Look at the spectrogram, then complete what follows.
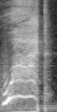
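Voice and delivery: very high thin mock yell; imitating neighbor's scream. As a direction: squeal the neighbor's shout from far off. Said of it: "I just hear".

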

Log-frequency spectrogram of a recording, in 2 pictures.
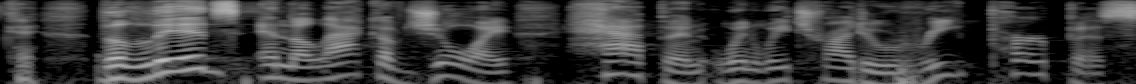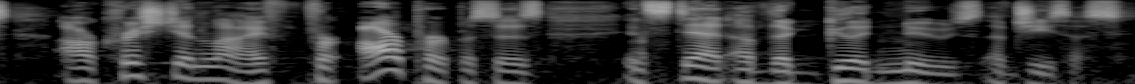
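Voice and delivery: normal talking voice

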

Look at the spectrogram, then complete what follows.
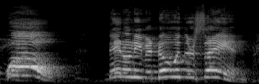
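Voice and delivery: high, loud whoa of astonishment; amazed reaction. Retold or imitated. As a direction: re-enact being floored by a discovery. Acts out own amazed reaction.

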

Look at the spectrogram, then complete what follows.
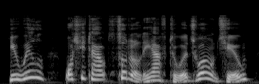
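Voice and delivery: high, nagging landlady voice; a prim landlady nagging at his back; shrill nagging landlady. A narrator's reading.

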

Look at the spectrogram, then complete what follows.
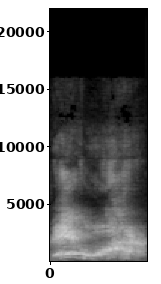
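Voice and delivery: very high squawk lifting at the end; squawky bird voice, rising. Retold or imitated. Podcaster repeating the gull's cry, very high and rising. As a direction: call it out again like a gull. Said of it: "He goes".

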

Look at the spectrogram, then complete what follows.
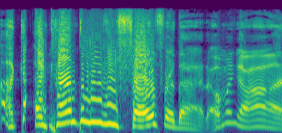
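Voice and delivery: high, hammed-up fake shock; overacting like a staged video; mock actress. Mocking a staged couple video with high fake shock.

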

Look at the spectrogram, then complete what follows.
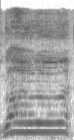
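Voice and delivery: mocking whiny refusal. Player refusing in retold quarrel.

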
